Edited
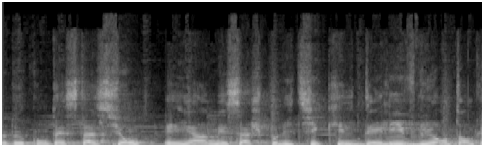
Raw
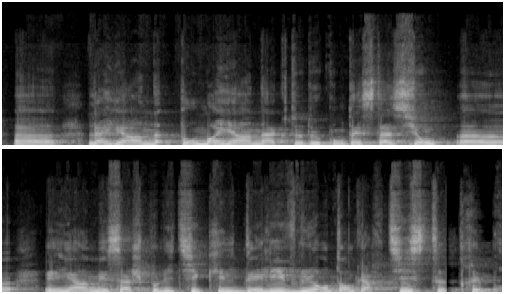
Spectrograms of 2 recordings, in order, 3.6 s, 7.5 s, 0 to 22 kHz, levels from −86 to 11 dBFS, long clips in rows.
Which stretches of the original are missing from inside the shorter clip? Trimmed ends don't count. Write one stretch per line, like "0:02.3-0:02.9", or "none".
0:03.3-0:04.0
